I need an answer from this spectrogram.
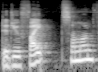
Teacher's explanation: So I don't release it, not fight someone with a break, but rather the unreleased T.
